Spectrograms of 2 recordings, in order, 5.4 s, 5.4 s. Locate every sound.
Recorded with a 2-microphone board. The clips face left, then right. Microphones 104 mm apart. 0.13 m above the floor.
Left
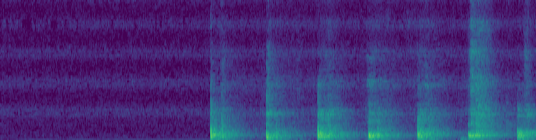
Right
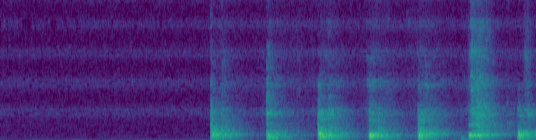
2.1 s footsteps: 60° left (ahead or behind), 0.5 m; by 5.3 s 75° left (ahead or behind), 2.5 m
